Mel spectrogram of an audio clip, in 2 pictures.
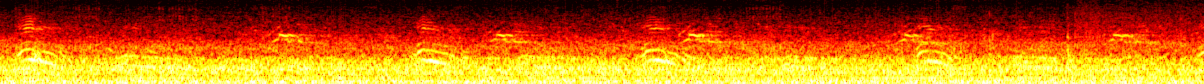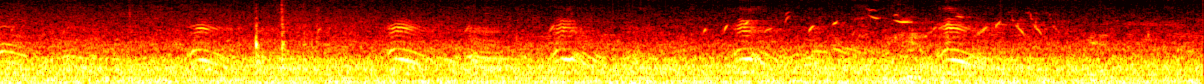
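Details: Two adult herring gulls standing on sea ice at Helsinki, Finland, in April, calling back and forth: short nasal, slightly upslurred notes repeated in loose series over a steady low rumble of background noise.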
